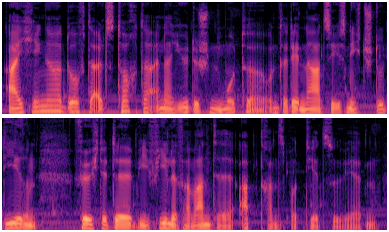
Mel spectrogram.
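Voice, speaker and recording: A man's voice: lowish voice, moderate pace, gravelly, few pauses, faint music behind. A man narrating a scripted radio feature as its documentary narrator.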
